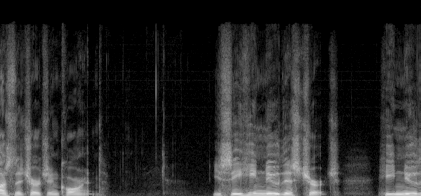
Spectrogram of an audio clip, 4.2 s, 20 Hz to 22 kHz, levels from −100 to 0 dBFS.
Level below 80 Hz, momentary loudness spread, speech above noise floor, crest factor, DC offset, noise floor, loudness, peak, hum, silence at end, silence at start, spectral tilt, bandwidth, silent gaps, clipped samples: -68 dBFS; 19 LU; 45 dB; 20 dB; under 0.1%; -67 dBFS; -22 LUFS; -2 dBFS; none; 0 s; 0 s; -5.5 dB/octave; 17 kHz; none; under 0.1%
